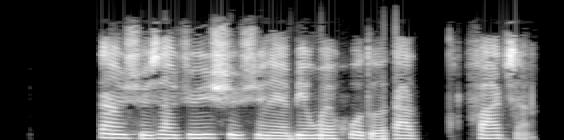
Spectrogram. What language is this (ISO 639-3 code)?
zho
